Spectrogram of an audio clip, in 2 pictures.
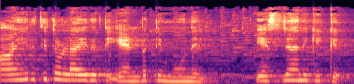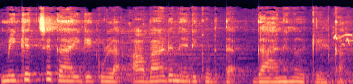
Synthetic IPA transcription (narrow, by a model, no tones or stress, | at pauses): aːjiɾɐt̪ːit̪o̞ɭːaːjiɾɐt̪ːiʔe̞ɳbɐt̪ːimuːnːil | e̞sd͡ʑaːniɣɐkʲːɨmiɡɐt͡ɕːɐɡaːjiɣɐkʲːuɭːɐ̰ʔɐʋaːɽɨneːɽikːo̞ɽut̪ːɐ̰ɡaːnɐŋːɐɭkeːɭka̰ːm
